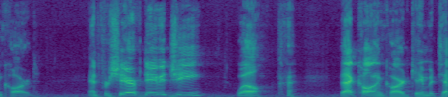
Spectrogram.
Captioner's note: chuckles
